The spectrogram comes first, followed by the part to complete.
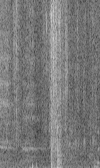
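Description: Wire deep-fryer basket clattering against a plate as freshly fried chicken wings are tipped out onto paper towel, with one sharp knock about a second in.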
